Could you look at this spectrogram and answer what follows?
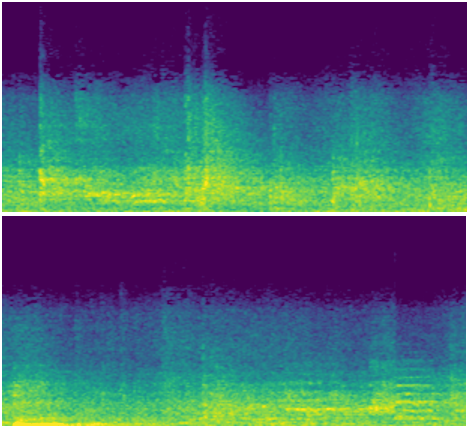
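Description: Ice hockey play on a rink: skate blades scraping and sticks on the ice, with one heavy thud about three seconds in.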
